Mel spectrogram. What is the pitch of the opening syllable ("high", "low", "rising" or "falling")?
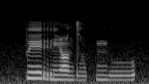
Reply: high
